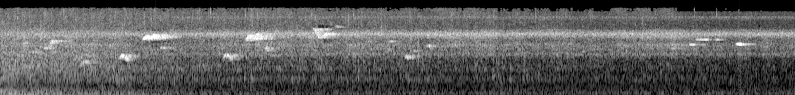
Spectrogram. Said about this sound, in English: Birds. Bees. Bees.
